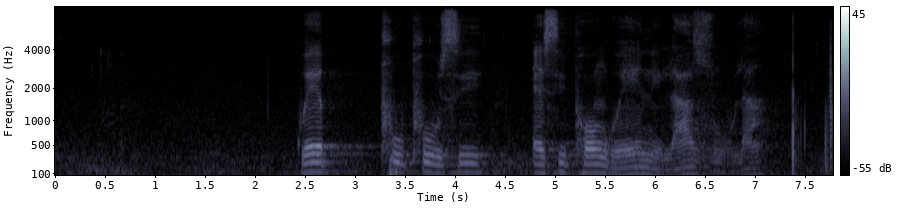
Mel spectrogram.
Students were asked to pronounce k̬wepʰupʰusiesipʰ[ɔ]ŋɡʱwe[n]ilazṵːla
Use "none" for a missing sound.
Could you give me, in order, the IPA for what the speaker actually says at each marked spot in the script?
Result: ɔ, n

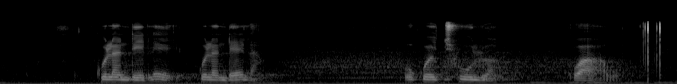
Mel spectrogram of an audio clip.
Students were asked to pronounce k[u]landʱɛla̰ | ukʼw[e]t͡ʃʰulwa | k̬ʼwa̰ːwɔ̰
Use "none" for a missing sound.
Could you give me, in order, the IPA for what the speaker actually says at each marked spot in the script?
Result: u, e

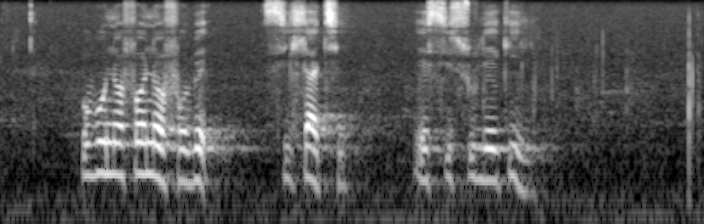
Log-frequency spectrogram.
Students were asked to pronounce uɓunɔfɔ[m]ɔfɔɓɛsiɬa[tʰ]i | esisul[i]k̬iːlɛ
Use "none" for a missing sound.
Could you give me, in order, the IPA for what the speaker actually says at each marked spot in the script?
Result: n, tʰ, e

